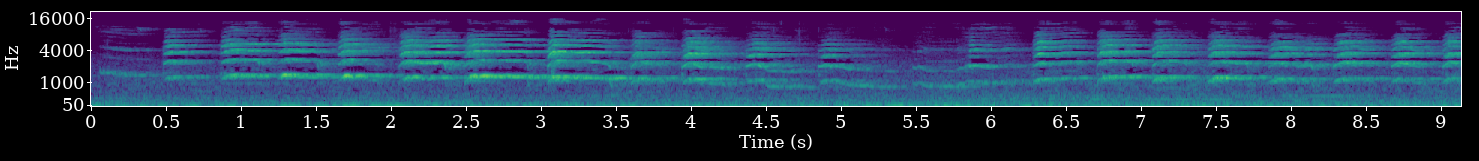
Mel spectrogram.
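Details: Miniature Schnauzer whining in a long series of bright, yelping notes, some held and gently falling, others clipped, coming about twice a second with a brief pause midway; steady low background hum.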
